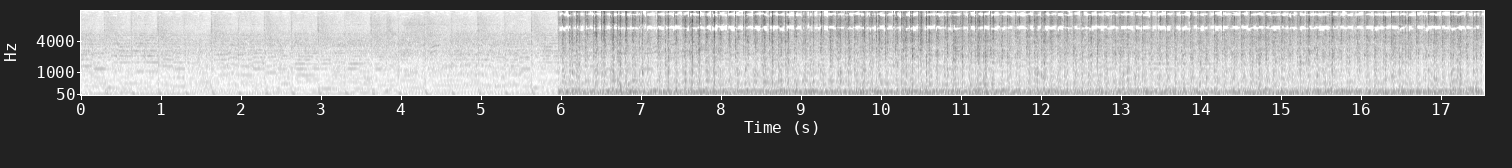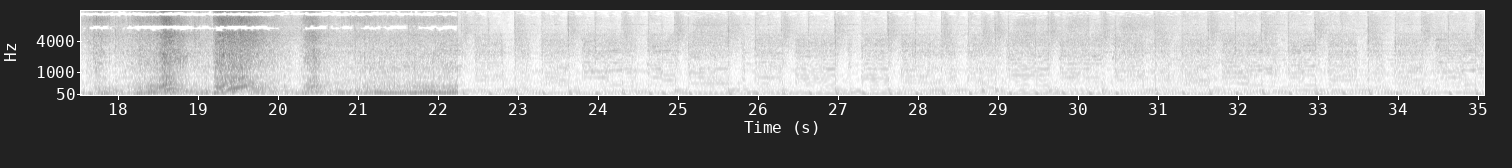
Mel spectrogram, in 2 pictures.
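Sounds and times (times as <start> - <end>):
engine idling and revving: 0.0 - 35.0.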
